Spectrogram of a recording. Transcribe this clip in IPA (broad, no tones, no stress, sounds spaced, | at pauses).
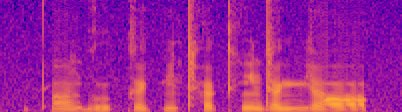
pʼ ɑ̃ ɡ u k ə pʲ ə̃ tʰ ʌ kʰ ĩ d ʌ mʲ ɑ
